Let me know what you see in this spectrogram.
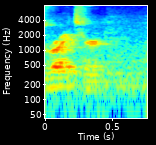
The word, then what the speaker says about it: Reuter: So Marcus, and it's I can't pronounce it the German way, but I say Reuter. He says even more Germanic sounding. So it's Reuter.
